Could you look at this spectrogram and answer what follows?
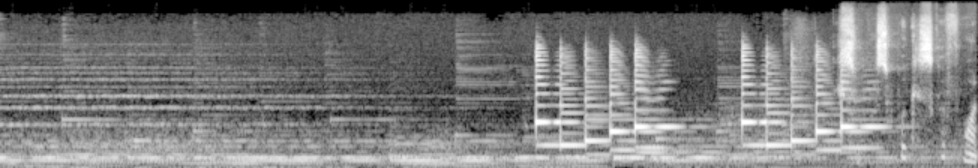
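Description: A phone rings in a repeated electronic melody during a Pakistani drama scene, rising over a steady low background of music and room tone, with the ringtone bursts growing louder toward the end.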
